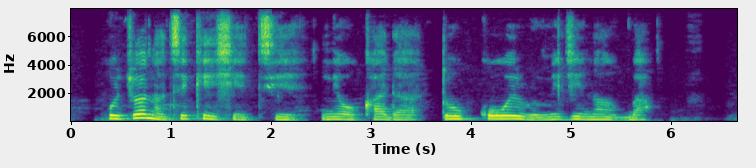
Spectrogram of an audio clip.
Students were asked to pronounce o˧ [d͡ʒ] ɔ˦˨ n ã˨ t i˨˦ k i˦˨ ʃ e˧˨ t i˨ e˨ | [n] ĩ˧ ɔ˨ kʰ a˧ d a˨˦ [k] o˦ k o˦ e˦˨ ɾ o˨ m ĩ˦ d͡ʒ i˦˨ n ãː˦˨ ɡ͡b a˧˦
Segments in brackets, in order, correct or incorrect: correct, correct, incorrect

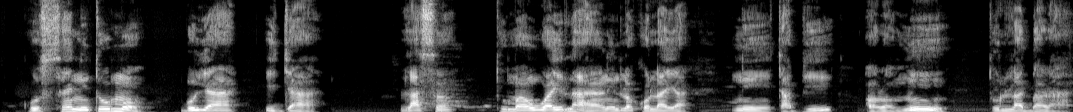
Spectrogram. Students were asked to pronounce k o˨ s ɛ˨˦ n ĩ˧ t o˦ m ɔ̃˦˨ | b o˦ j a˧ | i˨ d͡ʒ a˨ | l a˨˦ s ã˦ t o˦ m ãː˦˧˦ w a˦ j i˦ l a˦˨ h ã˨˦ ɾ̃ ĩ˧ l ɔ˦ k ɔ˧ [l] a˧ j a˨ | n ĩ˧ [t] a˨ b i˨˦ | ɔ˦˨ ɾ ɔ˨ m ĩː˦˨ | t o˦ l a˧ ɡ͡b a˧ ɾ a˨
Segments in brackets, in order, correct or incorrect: correct, correct

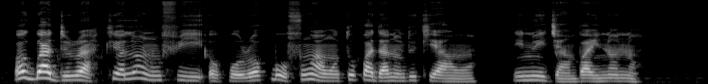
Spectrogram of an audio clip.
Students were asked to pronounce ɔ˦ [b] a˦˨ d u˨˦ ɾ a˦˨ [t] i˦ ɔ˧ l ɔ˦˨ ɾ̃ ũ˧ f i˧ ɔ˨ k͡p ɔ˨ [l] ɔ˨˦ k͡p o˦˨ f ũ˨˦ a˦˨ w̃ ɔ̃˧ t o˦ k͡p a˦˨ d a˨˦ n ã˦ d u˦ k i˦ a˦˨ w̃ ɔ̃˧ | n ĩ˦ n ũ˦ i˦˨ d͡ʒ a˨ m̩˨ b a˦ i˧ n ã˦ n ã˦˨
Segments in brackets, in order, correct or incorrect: incorrect, incorrect, incorrect

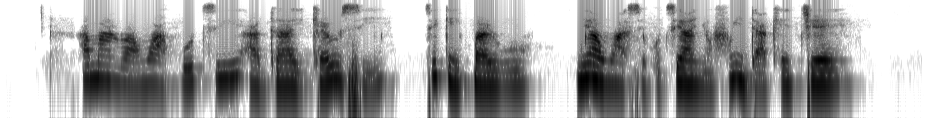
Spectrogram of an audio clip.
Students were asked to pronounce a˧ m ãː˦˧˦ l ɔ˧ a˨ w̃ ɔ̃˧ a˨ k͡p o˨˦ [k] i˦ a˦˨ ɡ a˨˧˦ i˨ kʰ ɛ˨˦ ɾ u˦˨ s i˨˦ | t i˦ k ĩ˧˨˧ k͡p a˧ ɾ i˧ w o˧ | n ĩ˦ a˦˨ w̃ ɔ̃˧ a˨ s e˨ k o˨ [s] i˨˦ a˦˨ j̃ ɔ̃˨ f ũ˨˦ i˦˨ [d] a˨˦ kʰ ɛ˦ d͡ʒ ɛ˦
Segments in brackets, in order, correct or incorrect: incorrect, incorrect, correct

